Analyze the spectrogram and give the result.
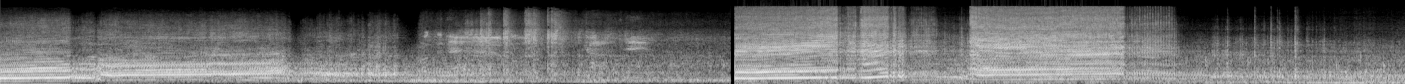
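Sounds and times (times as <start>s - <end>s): car engine revving hard: 0.0s - 4.0s, 7.4s - 11.8s.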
